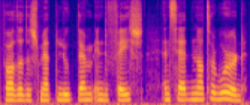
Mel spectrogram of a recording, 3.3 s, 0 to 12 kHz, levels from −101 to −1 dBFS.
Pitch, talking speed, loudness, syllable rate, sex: 185 Hz, 235 wpm, -18 LUFS, 4.9 syllables/s, female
